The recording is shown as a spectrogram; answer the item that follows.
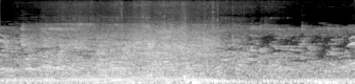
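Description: A motor vehicle passing close by: a rush of noise that swells and fades over about two seconds, over the hum of a public-address system and indistinct voices.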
